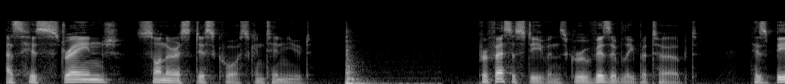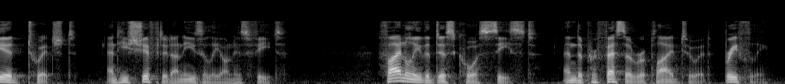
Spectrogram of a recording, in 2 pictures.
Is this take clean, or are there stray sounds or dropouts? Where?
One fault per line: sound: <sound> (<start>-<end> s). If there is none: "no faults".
sound: thud (3.4-4.4 s)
